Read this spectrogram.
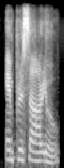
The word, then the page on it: Impresario: Indian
